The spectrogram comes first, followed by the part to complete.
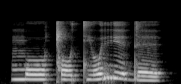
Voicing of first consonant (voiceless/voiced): voiced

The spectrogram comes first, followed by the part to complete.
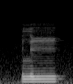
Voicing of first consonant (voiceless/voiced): voiced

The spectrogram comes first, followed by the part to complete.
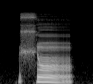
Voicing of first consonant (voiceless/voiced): voiceless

